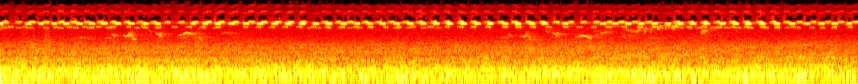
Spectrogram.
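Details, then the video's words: Crickets on a blooming summer meadow, chirping in fast, steady pulses at a high pitch, about two chirps a second, with a faint low hum and occasional distant bird notes. "Relaxing Cricket Sounds on a Summer Meadow"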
